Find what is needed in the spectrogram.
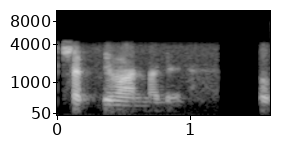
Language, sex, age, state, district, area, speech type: Marathi, male, 30-45, Maharashtra, Yavatmal, urban, conversation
